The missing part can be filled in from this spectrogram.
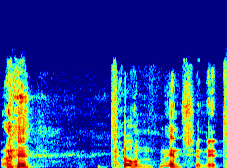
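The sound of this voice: Using a put-on character voice, a man speaks very slowly at a high pitch with big pitch swings.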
